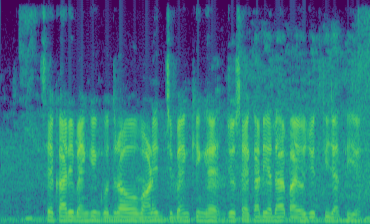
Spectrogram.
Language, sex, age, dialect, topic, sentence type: Hindi, male, 31-35, Awadhi Bundeli, banking, statement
